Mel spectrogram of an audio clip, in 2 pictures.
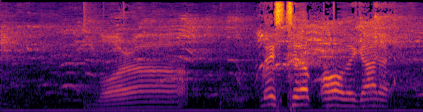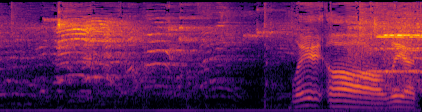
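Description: Young women shout and call out loudly in an echoing gym.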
